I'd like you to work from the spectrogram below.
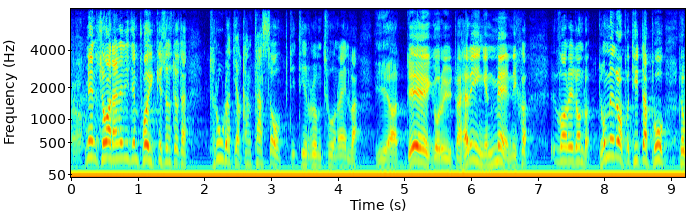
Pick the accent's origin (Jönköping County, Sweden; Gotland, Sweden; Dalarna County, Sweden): Jönköping County, Sweden; Jönköping; Ja, jag är från Småland. Jag är född i Jönköping egentligen från början.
